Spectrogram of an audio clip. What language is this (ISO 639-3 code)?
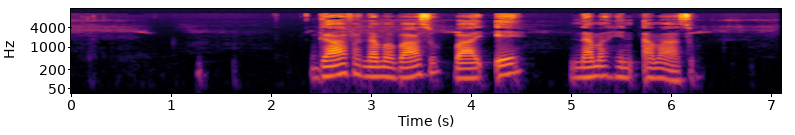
orm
